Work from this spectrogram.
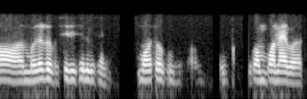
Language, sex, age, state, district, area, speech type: Assamese, male, 30-45, Assam, Charaideo, rural, conversation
